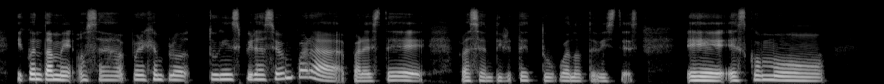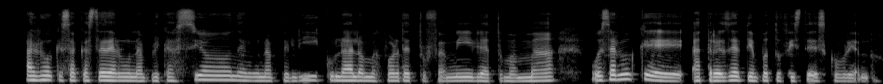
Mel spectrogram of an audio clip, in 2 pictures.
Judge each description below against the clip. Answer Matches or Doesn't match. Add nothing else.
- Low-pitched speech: Doesn't match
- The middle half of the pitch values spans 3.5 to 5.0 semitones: Doesn't match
